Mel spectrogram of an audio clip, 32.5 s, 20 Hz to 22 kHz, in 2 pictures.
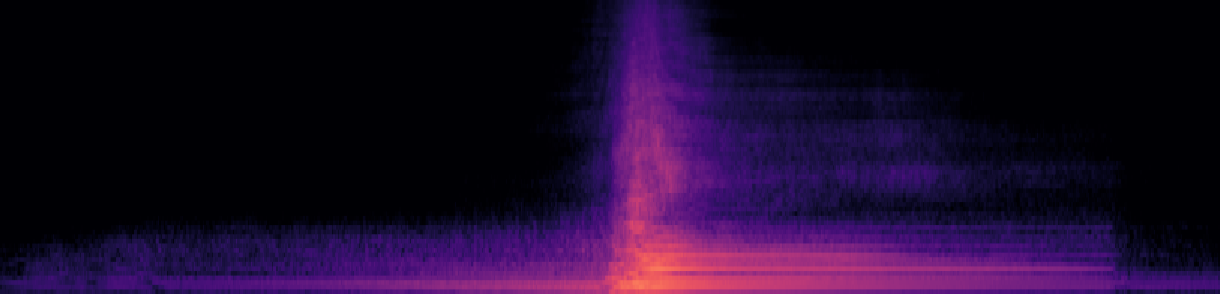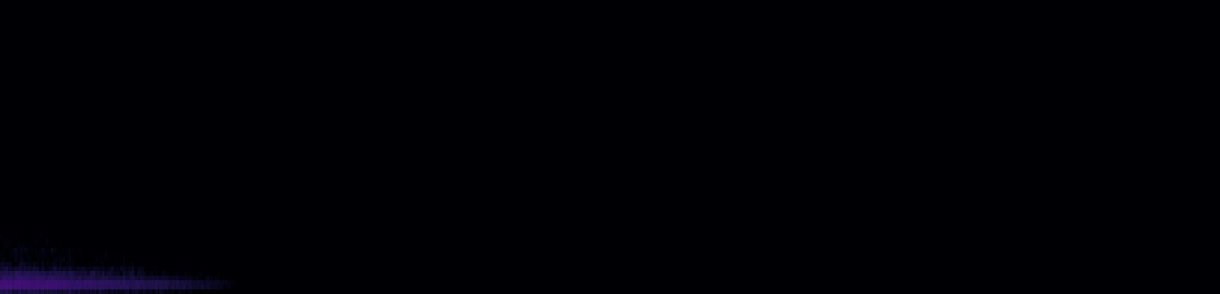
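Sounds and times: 
Textron WildCat X off-road vehicle accelerating by, exterior: 0:07.0 - 0:14.8.

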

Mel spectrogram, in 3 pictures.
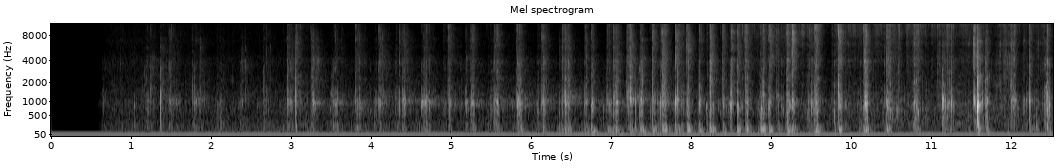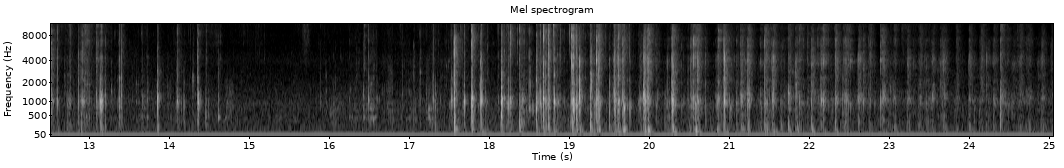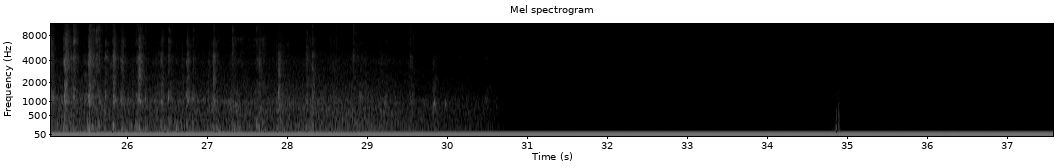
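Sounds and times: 
two horses trotting on a rough track: 0:00.7 - 0:30.6.

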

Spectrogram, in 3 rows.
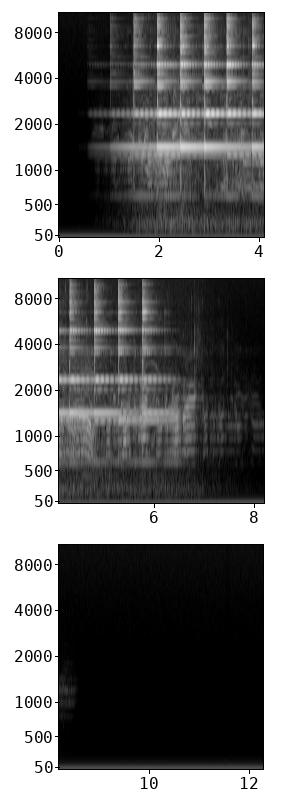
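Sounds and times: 
bell for end of chukka at polo equestrian event: 0:00.7 - 0:07.1.

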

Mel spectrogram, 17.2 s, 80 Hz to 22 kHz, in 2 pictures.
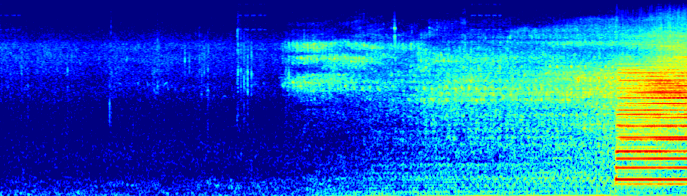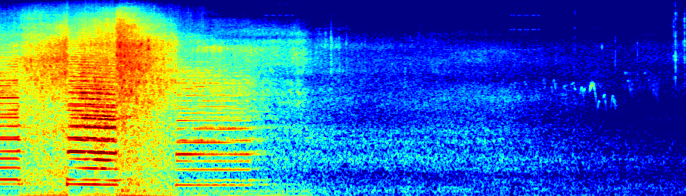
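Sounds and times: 
1964 Mercury Montclair engine: 0:03.6 - 0:15.5
1964 Mercury Montclair horns passing with Doppler effect: 0:07.5 - 0:12.4.

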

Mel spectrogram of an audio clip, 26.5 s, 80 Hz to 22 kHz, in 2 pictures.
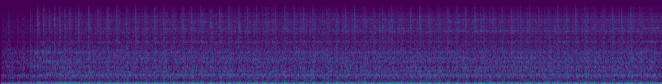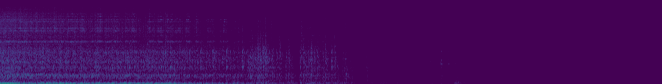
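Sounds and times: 
Infanterikanonvagn 103 assault gun rear engine idling, recorded on board: 0:00.1 - 0:17.4.

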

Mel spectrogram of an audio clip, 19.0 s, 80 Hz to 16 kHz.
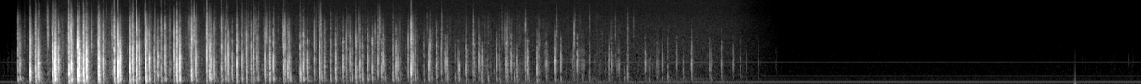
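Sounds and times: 
two men running on pavement: 0:00.3 - 0:12.1.

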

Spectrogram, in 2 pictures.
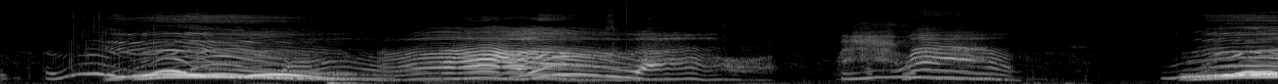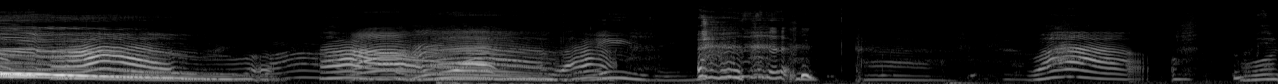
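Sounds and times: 
group of children going uhh ahh: 0:00.0 - 0:07.8, 0:08.4 - 0:10.3, 0:11.6 - 0:21.0.

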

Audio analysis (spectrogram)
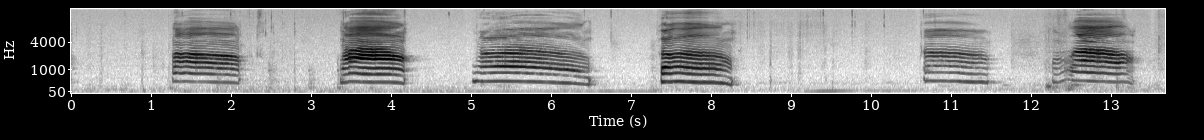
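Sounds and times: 
Siamese cat meowing: 0:01.3 - 0:02.2, 0:03.4 - 0:04.3, 0:05.0 - 0:06.6, 0:07.4 - 0:08.4, 0:10.7 - 0:11.5, 0:12.3 - 0:13.4.

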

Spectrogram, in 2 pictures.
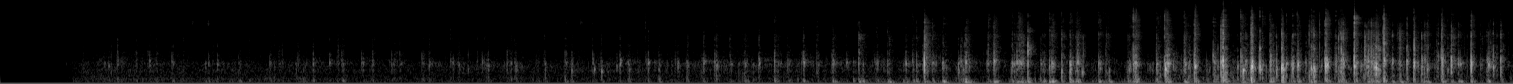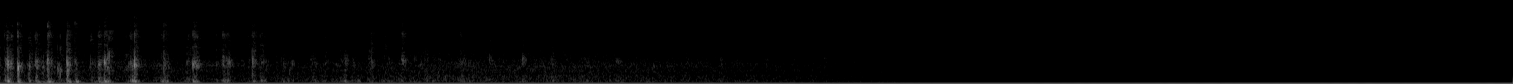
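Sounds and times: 
two horses trotting on rough track: 0:00.8 - 0:23.7.

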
